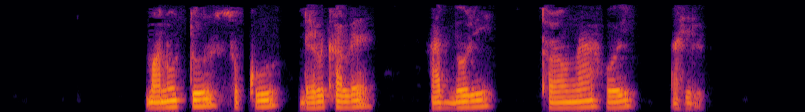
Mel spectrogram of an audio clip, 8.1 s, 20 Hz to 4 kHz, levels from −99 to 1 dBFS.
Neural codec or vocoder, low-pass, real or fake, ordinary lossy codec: none; 3.6 kHz; real; MP3, 24 kbps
